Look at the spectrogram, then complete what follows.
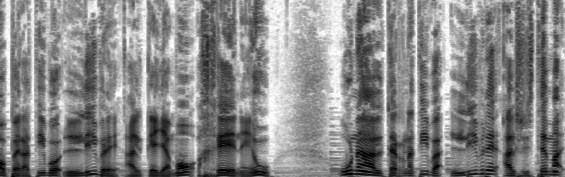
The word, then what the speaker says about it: GNU: GNU le gusta a Stallman que lo pronunciemos en español.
